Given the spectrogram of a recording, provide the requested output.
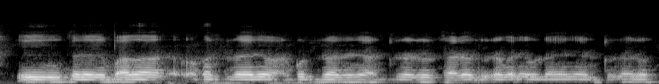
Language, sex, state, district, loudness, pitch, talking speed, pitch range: Telugu, male, Telangana, Nalgonda, -15 LUFS, 115 Hz, 100 wpm, 110-115 Hz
